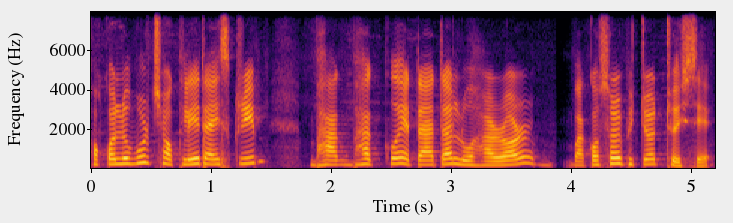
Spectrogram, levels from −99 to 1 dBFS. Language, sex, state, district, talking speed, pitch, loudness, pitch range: Assamese, female, Assam, Sonitpur, 125 wpm, 250 Hz, -15 LUFS, 220-275 Hz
